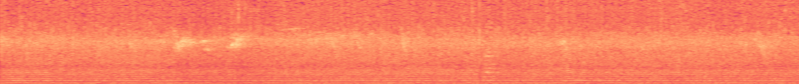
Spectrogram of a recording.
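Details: Morning backyard chorus of honey bees at a blooming tree: a continuous, even buzz of overlapping low tones holding steady throughout, with a few soft distant chirps high overhead.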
